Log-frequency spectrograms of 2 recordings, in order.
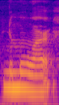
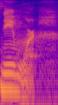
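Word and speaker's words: Namor: um one thing too we just mentioned him no more which typically I thought leading up to this his name was Neymar which it is in the comics it's pronounced name or but I thought it was so interesting that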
